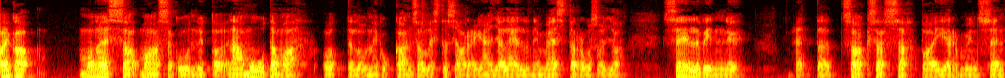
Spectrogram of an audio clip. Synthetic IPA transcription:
ɑˑikɑ | monesːɑmɑːsːɑkunnyt̪ːo̰ʔʔḛnæmuːt̪ɑmɑ | ʔot̪ːeluniːŋkukkɑnsɑlːist̪ɑsɑrjɑjælelːænimmest̪ɑruːsojjo | selʋinːy | ʔet̪ːæsɑksɑsːɑpɑiermynssen

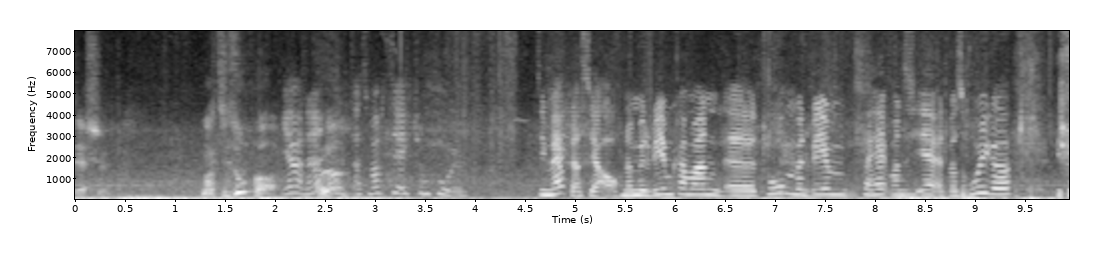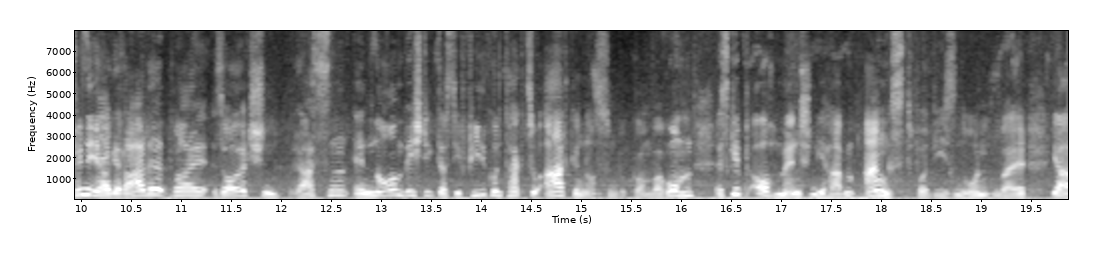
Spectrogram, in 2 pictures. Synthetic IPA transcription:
zeːɐʃøːn | maχtz̥iːzuːpɐjaːnəoːdɐd̥asmaχtz̥iːʔɛçtʃoːnkʰuːl | z̥iːmɛɐk̚td̥asjaːaʊxnəmɪtv̥eːmkʰanmanʔɛːtʰoːbm̩ːɪtv̥eːmfɛɐhɛltmanzɪçʔeːɐʔɛtv̥asʁuːɪɡɐʔɪçfɪndəjaːɡəʁaːdəbaɪzɔlçn̩ʁasn̩ʔɛnɔɐmvɪçtɪçd̥asz̥iːfiːlkɔntʰak̚tt͡suʔaɐtɡ̥ənɔ̰sn̩bəkʰɔ̰mənvaʁʊmʔɛsɡ̥iːp̚ta̰ʊxmɛnʃn̩diːɦaːbm̩ʔaŋstfoːɐdiːzn̩hʊndn̩vaɪl | jaː

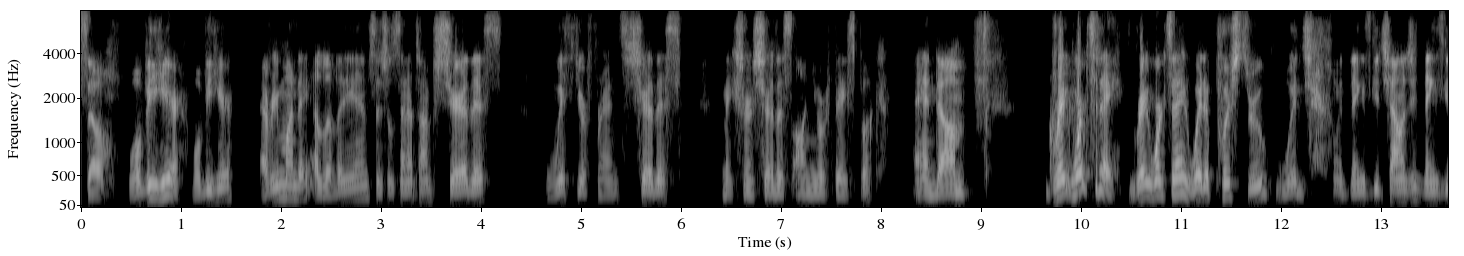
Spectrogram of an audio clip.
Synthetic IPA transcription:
soʊwilˠbihiɹwilˠbihiɹ | ʔɛvɹimʌ̃ndeɪʔə̰lʌvɨɾiɛ̃nsoʊʃl̩ˠsɛ̃ɾ̃ə˞tʰãɪ̃mʃɛɹðɪs | wɪðjə˞fɹɛ̃ndz̥ʃɛɹðɪs | meɪkʃʊɹɨ̃nʃɛɹðɪsn̩jə˞feɪsb̥ʊk | ʔɨ̃nʌ̃m | ɡ̥ɹeɪt̚wɜ˞k̚tʰɨdeɪɡ̥ɹeɪt̚wɜ˞k̚tʰɨdeɪweɪɾɨpʰʊʃθɹʉwɨ̃nwɨ̃nθɪ̃ŋzɡɛt̚t͡ʃʰælˠə̃nd͡ʒɪ̃ŋθɪ̃ŋzɡ

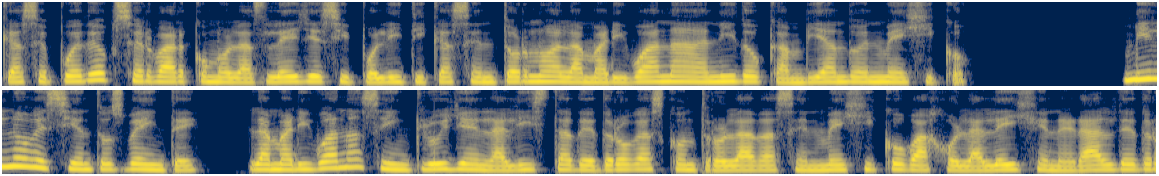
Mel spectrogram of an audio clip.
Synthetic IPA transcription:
kase̞pwe̞ðe̞o̞βse̞ɾβaɾko̞mo̞lazle̞ʝe̞sipo̞lit̪ikase̞nt̪o̞ɾno̞alamaɾiɣwanaaniðo̞kambjand̪o̞e̞nme̞xiko̞ | milno̞βe̞sje̞nt̪o̞zβe̞jnt̪e̞ | lamaɾiɣwanase̞iŋkluʝe̞ːnlalist̪aðe̞ðɾo̞ɣ̞asko̞nt̪ɾo̞lað̞ase̞nme̞xiko̞βaxo̞lale̞jxe̞ne̞ɾald̪e̞ðɾ

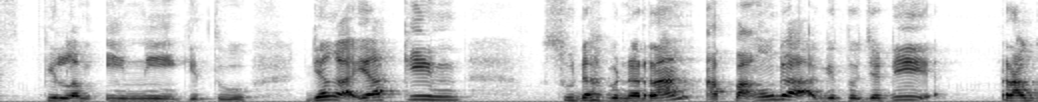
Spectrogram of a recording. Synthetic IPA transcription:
filəminiɡit̪u | diaŋɡaʔjakɪn | sudahbənəɾanapaəŋɡaʔɡit̪ud͡ʒadi | raɡ

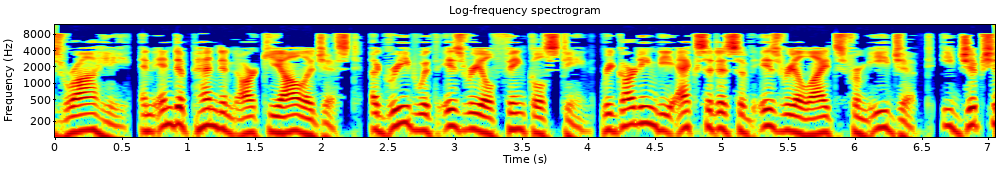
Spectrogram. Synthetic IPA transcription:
zɹɑɦḭɨ̃nɪ̃ndɨpʰɛ̃ndɨ̃ntɑɹkiɑlˠəd͡ʒɨ̰stɨɡɹid̚wɨðɪzɹilˠfɪ̃ŋkl̩ˠstḭ̃nɹɨɡɑɹɾɪ̃ŋðiʔɛksɨɾɨsʌvɪzɹilˠaɪtsfɹʌ̃mid͡ʒɪp̚tɨd͡ʒɪpʃ

